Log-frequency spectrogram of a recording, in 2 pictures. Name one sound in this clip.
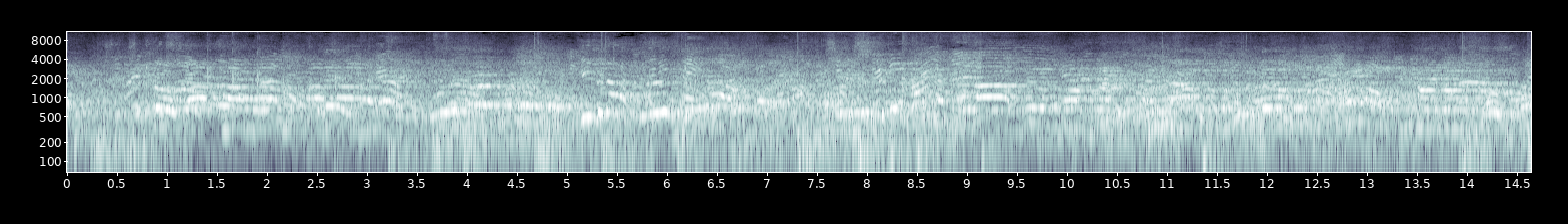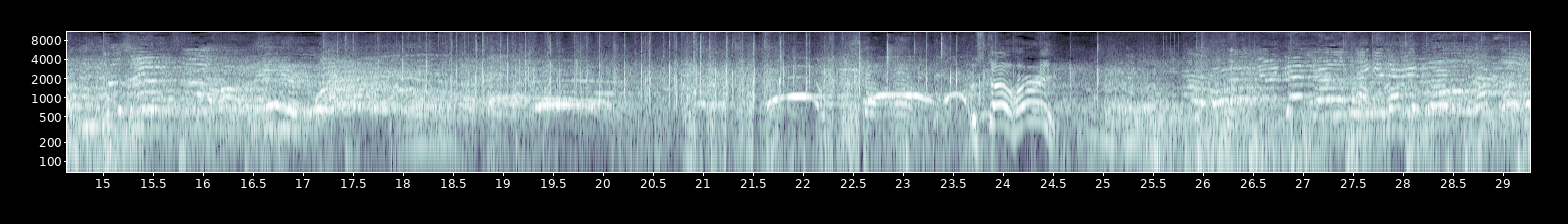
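Girls shout and call out across a large echoing gym.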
